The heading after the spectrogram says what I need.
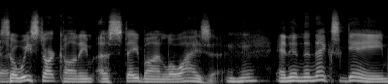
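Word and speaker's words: Esteban Loaiza: was doing Ranger games we got word that estaban loisa wanted his name pronounced estaban loisa okay so we start calling him estabon loisa and then the next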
